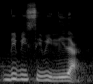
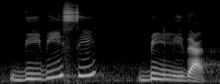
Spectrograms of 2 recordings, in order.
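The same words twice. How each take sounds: First: The word is said very fast. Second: The word is said slowly.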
